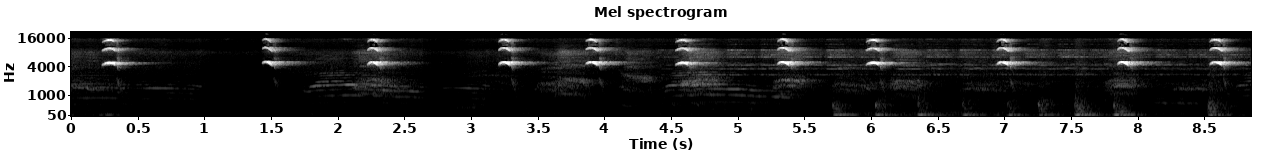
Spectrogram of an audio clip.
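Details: Village squirrel chirping: shrill, piercing notes repeated roughly every 0.7 seconds after a brief pause, with cawing crows behind and low thumping sounds joining in the second half.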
